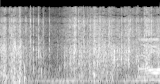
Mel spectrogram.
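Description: Packing material in a gift box crinkling and rustling as hands handle it.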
